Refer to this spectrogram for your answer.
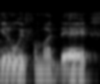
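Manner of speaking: ordinary delivery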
